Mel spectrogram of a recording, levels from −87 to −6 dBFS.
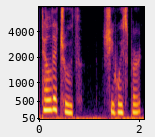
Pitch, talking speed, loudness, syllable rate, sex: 230 Hz, 140 wpm, -17 LUFS, 4.2 syllables/s, female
